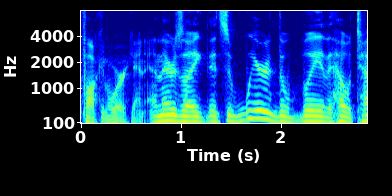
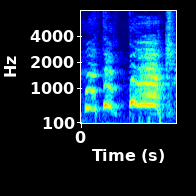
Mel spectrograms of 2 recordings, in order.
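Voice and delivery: squealed, much higher mock yell; hammed-up distant cry; background shout; 5 dB louder than usual. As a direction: shriek it from far off. Chaos heard in background.

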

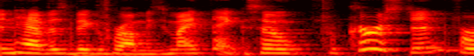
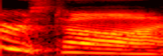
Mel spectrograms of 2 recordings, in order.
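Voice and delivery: announcer voice; 4 dB louder, slower than usual. Acted. Segment announcement on the podcast.

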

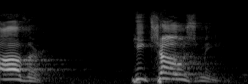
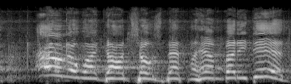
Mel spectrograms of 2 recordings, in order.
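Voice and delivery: louder, shouted declaration of God's choice; full-force preaching; 4 semitones higher, 13 dB louder than usual. Acted. Pastor proclaims God's favor on the church, shouted preaching. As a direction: proclaim it like a promise.

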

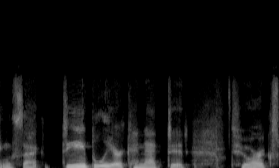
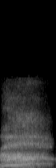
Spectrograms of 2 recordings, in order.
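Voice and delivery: sharp gasp; 4 dB quieter than usual. Shown as a demonstration. Demonstrating holding breath on curve.

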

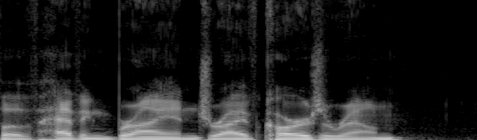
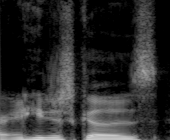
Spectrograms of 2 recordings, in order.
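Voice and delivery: ordinary talk

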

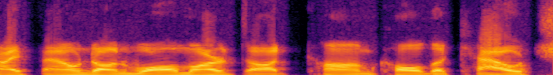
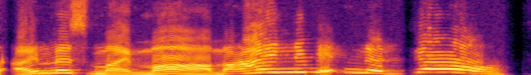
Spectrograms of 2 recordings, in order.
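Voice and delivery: put-on high, whiny child asking for mom; lost little kid voice; 10 semitones higher than usual. Lost child in pickup line.

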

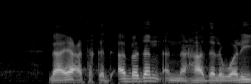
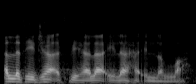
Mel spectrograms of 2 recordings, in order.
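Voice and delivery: ordinary delivery

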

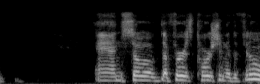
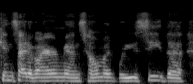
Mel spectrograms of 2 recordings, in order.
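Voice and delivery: normal talking voice

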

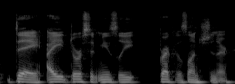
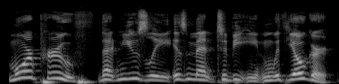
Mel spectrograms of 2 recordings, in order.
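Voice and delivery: worked-up rant; 7 semitones higher, 3 dB louder than usual. Real, not acted. Co-host ranting to Joseph that muesli goes with yogurt, worked up and high. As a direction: pitch up high, ranting in disbelief.

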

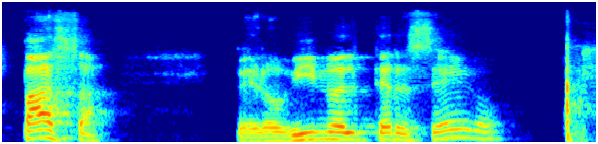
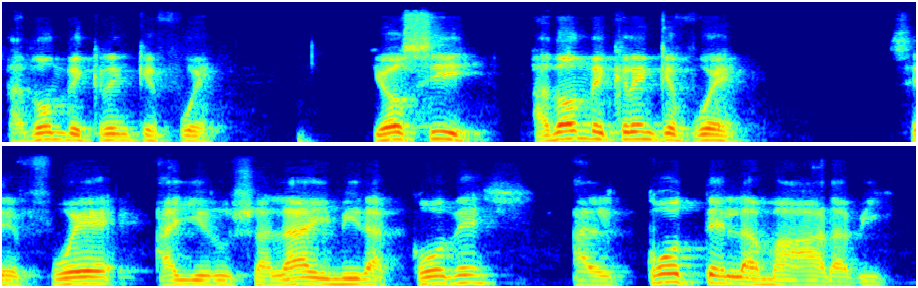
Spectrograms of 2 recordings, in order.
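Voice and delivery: usual speaking voice

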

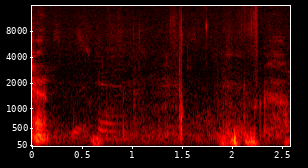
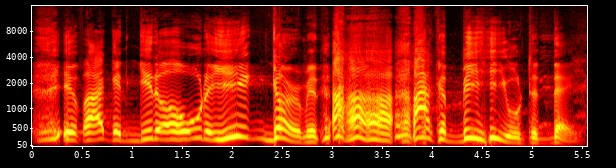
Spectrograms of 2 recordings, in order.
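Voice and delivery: full-force preaching; 8 semitones higher, slower than usual. Real, not acted.

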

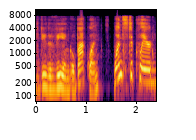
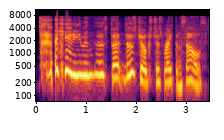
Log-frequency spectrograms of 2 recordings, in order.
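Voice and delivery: high, laughing through the words; real giggling disbelief; 9 semitones higher than usual. Real, not acted. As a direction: gasp it out mid-laugh. Cracking up at grooms of stool.

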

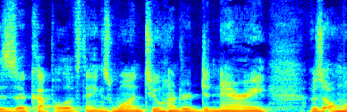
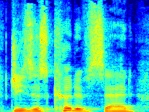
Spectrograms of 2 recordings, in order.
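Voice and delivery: usual speaking voice

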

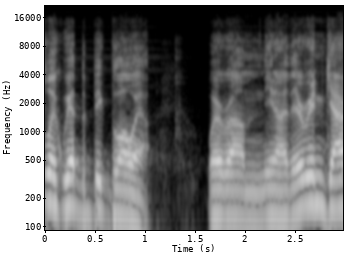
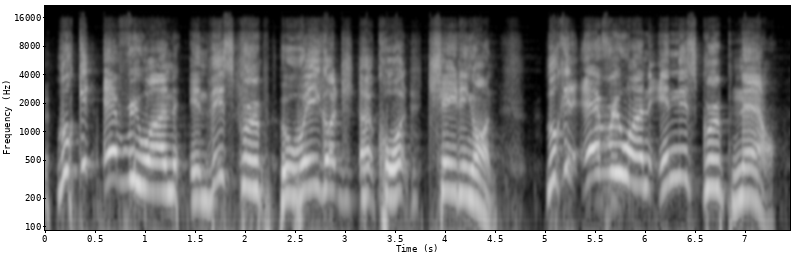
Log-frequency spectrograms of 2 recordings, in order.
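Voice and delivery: slow, high-pitched accusing speech; mock confrontation; 6 semitones higher than usual. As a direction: call them all out slowly, pitched up. Acted confrontation of the group.

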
